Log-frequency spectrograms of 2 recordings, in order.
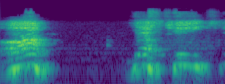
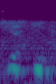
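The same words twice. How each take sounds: First: Loud, quick cheer of Yes, Keats; excited yes. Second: Yes, Keats barely murmured, far softer; quiet echo. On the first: Streamer cheering his scorer, excited celebration. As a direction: punch out Yes, Keats at full voice. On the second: Streamer repeating the cheer to himself, soft echo. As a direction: let Yes, Keats fade to a hush. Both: Real, not acted.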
